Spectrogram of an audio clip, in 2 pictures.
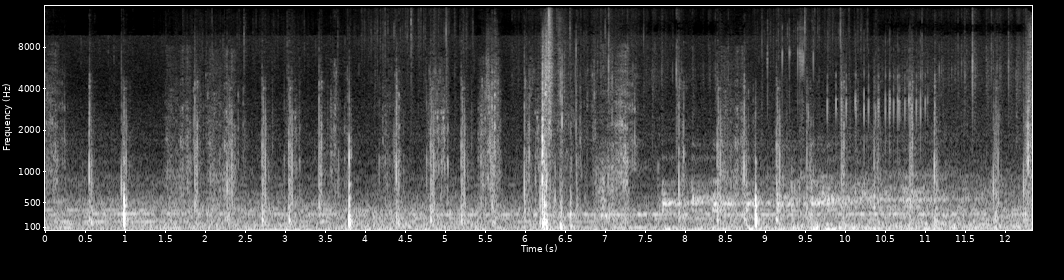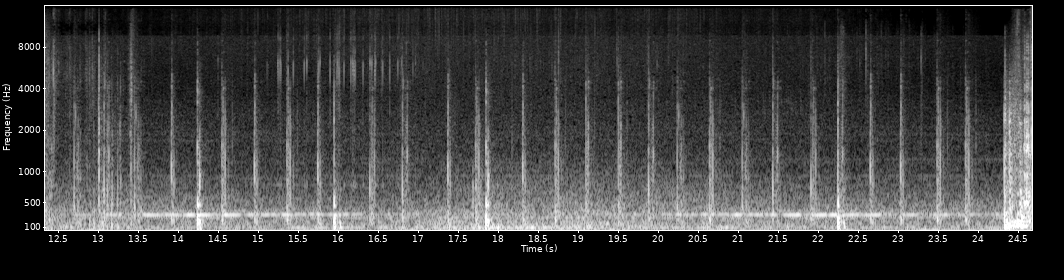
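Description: Footsteps tap steadily on hard stone.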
